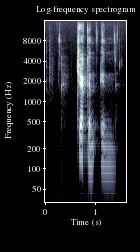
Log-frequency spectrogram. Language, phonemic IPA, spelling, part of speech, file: Dutch, /ˈtʃɛkə(n) ˈɪn/, checken in, verb, Nl-checken in.ogg
- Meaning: inflection of inchecken: 1. plural present indicative 2. plural present subjunctive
